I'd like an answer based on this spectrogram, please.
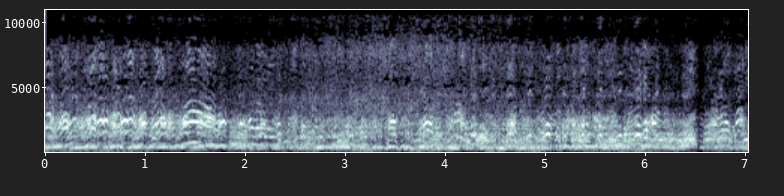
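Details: Spotted hyenas in a pack gang up on a lioness of the Marsh Pride in the Maasai Mara, March 17: dense, overlapping giggles and chattering yelps, with rapid rising and falling wavering notes and no pause throughout.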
